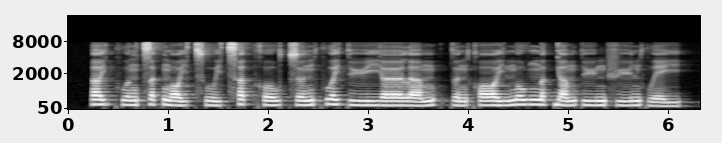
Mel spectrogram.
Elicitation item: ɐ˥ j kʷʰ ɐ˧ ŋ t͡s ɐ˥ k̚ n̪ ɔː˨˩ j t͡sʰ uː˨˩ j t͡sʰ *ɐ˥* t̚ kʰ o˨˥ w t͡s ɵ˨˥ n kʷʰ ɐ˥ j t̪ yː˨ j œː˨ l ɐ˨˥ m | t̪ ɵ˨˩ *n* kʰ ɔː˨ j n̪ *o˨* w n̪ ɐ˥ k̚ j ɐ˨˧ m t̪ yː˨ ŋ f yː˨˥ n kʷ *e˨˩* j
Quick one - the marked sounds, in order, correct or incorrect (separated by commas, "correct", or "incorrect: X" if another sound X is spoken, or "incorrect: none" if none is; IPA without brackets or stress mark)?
correct, correct, incorrect: o˥, correct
